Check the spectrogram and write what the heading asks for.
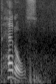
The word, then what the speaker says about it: petal: So, these flowers these things right here are called petals. The flower has petals. Pronunciation. Petal petal. The same as the bicycle pedal. These two words are pronounced exactly the same, but they're spelled differently.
